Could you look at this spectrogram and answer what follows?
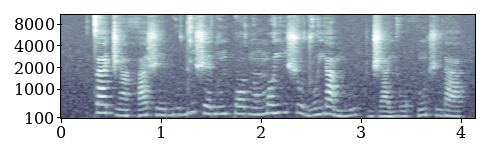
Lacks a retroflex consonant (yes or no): yes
